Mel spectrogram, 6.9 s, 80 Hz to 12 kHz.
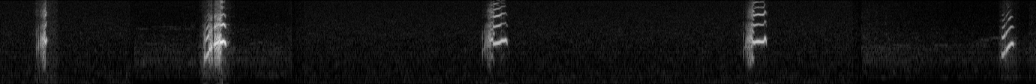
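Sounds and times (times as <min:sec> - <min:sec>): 
Stone curlew Burhinus oedicnemus calling: 0:01.0 - 0:01.6, 0:03.2 - 0:03.4, 0:05.0 - 0:05.2, 0:06.6 - 0:06.9.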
